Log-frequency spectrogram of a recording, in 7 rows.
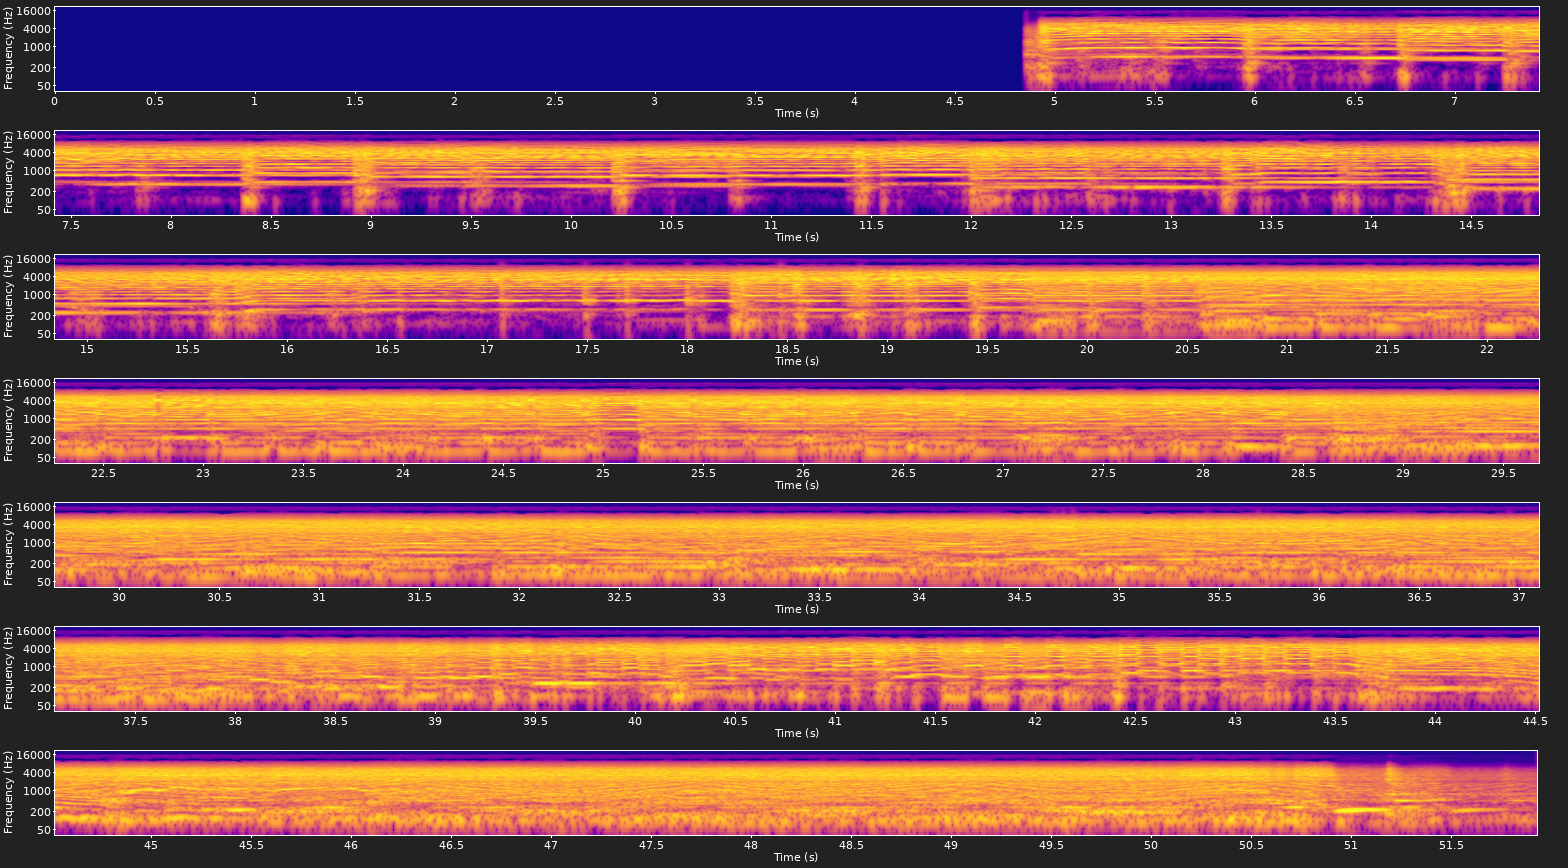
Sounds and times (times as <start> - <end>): Music: 4.9 - 51.9.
